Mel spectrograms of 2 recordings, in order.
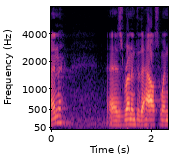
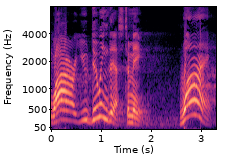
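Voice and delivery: high, anguished child's protest, acted; angry crying child; 8 semitones higher, 3 dB louder, slower than usual. Two-year-old to his father holding him down, acted anguished plea. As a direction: imitate a hurt child demanding answers, rising loud. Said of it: "he's getting angry, and he's crying".

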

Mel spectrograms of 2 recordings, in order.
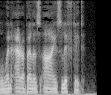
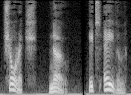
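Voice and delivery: usual speaking voice

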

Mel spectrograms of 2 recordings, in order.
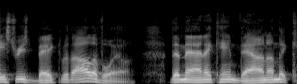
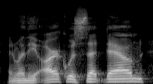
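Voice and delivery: plain reading voice

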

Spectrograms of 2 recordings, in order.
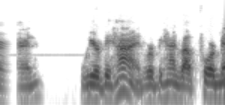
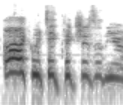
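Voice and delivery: much higher, fast, gushing fan voice; faster than usual. Retold or imitated. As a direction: fans in line begging for pictures, high and quick. Fans in line imitated.

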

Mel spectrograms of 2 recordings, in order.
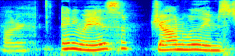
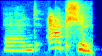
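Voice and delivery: film set calls; 5 semitones higher than usual. Pretend. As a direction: call it like a director on set.

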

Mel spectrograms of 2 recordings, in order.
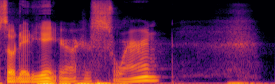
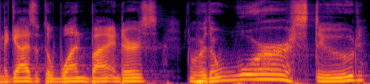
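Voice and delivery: normal talking voice

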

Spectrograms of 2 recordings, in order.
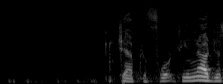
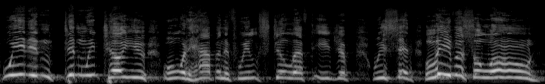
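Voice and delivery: loud, higher-pitched complaint; acted indignant scolding, question after question; hammed-up protest of a fed-up crowd; telling God off; 5 semitones higher, 4 dB louder than usual. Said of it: "they're really telling God off".

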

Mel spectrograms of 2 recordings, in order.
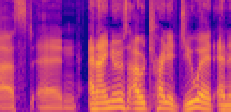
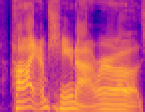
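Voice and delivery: Sheena impression; 7 dB louder, slower than usual. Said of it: "I do an impression of on stage".

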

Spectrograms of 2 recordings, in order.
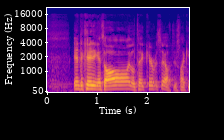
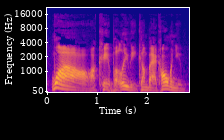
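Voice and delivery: prodigal's brother; 6 semitones lower than usual. Acted. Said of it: "We can't be like the prodigal's brother".

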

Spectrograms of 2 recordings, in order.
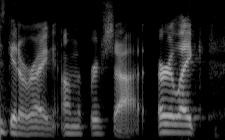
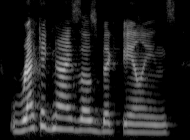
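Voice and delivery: usual speaking voice

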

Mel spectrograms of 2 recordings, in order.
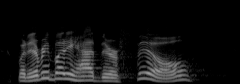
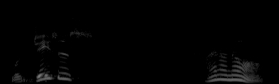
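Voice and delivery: doubtful listener; 4 semitones higher, 11 dB quieter than usual. Retold or imitated.

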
